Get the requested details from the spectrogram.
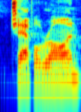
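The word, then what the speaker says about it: Chappell Roan: How do you, Chapel Rowan?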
